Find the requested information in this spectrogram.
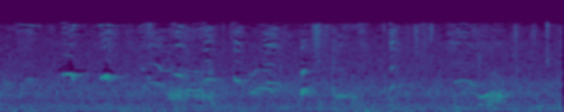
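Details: Puppies from a kennel litter outdoors for the first time, giving soft, brief whimpering squeaks that come in scattered bursts. Faint background noise runs throughout.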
